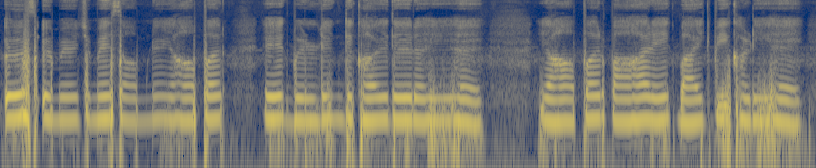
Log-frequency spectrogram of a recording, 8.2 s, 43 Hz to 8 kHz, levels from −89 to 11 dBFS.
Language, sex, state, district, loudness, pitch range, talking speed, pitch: Hindi, male, Rajasthan, Jaipur, -13 LUFS, 185-200 Hz, 145 wpm, 190 Hz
